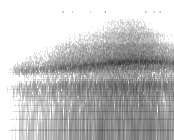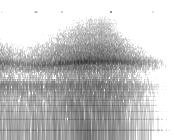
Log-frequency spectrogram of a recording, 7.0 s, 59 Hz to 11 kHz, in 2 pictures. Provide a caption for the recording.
LIGER Romain 2018 2019 HardWind
To make this sound, I record myself blowing near a Zoom H1. Then in post in Audacity, I normalize the track at -1dB, I slow it down a little bit and finally add some effect like a low pass filter and a reverb to manage a deeper sound.
Selon la typologie de schaeffer, ce son est un son continu complexe (X)
Morphologie :
- Masse : son seul complexe
- Timbre harmonique : doux
- Grain : le son parait légèrement rugueux
- Dynamique : l’attaque du son est graduelle
- Profil mélodique : variation serpentine
- Profil de masse : son filtré
tempest, ambiance, cold, Wind, record, blow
